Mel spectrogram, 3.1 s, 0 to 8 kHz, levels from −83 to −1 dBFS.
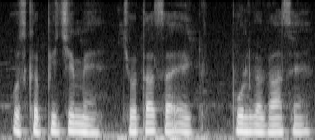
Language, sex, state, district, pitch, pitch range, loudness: Hindi, male, Arunachal Pradesh, Lower Dibang Valley, 125 Hz, 120-130 Hz, -15 LUFS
